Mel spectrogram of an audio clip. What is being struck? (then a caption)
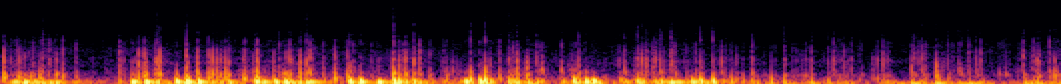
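Faux crocodile-textured leather wallet. Short nails scratch and tap both panels of an open, thin, flat red faux croc-textured wallet. The result is a dense run of soft, irregular rubbing and tapping sounds that are very low and muffled, with almost no high end.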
